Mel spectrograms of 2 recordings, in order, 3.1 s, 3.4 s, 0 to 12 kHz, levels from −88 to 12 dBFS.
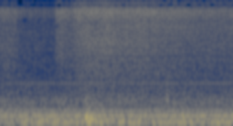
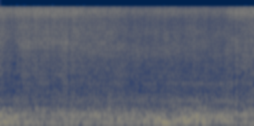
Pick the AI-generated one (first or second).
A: second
